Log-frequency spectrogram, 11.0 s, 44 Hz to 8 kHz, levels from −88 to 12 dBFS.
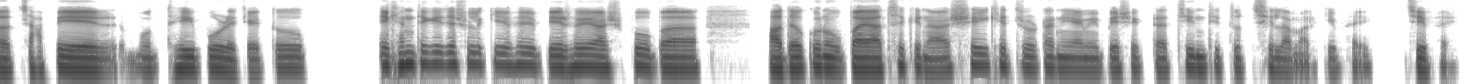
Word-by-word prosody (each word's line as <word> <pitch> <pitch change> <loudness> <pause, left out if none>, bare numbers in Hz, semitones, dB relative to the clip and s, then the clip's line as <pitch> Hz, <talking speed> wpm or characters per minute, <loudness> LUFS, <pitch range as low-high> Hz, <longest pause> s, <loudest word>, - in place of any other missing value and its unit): আ - - +5 0.2
চাপের 115 -1 +4 0.3
মধ্যেই 120 +1 0
পড়ে 115 -4 +3
যাই। 100 0 -4
তো 120 - -1 0.8
এখান 145 +2 +3
থেকে 160 -1 0
যে 155 - +3
আসলে 155 -1 -3
কিভাবে 145 0 -1
বের 130 -2 +3
হয়ে 135 0 +4
আসব 125 - -7 0.2
বা 120 -1 +4 0.7
আদৌ 115 +1 +5
কোনো 125 -1 +4
উপায় 115 0 +6
আছে 115 +5 -5
কিনা 110 -5 -2 0.2
সেই 145 -1 0
ক্ষেত্রটা 125 -2 -3
নিয়ে 115 -1 0
আমি 110 0 -2
বেশ 110 0 -2
একটা 115 0 -6 0.2
চিন্তিত 120 -2 -2 0.2
ছিলাম 110 -4 -4
আরকি 120 -3 -12
ভাই। 140 - -9 0.4
জি 115 - +3
ভাই। 140 -2 -12
120 Hz, 175 wpm, -24 LUFS, 115-135 Hz, 0.8 s, উপায়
